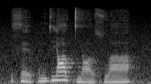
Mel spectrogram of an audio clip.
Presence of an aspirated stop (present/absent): absent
